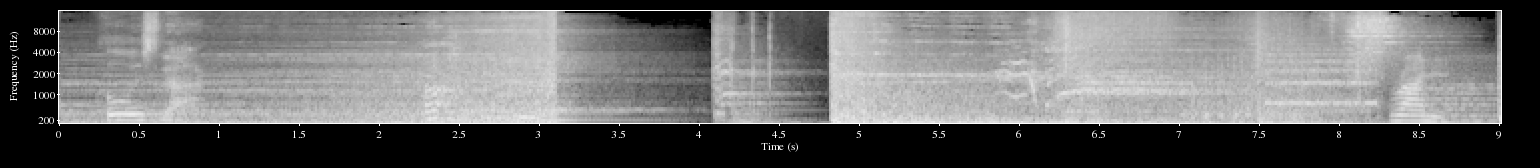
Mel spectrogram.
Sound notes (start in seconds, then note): 4.8 screeeee; 5.8 scream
